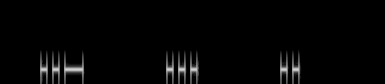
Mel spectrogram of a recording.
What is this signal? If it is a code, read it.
Morse code, heard as a keyed tone, about 20 wpm, spaced as for 8 wpm, 700 Hz. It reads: USI
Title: 107 Lesson 18e - Letter m - Three Characters 20wpm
